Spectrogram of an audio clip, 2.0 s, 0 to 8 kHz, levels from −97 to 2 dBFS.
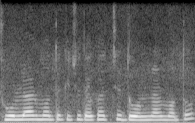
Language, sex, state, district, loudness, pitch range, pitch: Bengali, female, West Bengal, Paschim Medinipur, -14 LUFS, 240-255 Hz, 255 Hz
